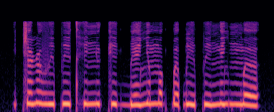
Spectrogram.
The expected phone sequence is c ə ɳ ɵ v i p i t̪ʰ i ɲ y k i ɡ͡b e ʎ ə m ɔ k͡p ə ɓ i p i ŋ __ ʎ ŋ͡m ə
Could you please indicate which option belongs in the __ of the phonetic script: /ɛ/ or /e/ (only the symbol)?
e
